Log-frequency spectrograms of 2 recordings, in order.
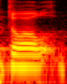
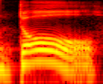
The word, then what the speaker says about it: Dole: completely uh owned by the Doyle the Dole, not the Doyle, the Dole um the Dole Corporation.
